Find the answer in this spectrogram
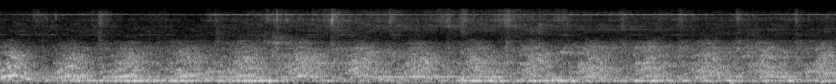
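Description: Corrugated-board production line and stacker conveyor running: a continuous loud machine drone with a steady low hum under a busy mechanical rumble.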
